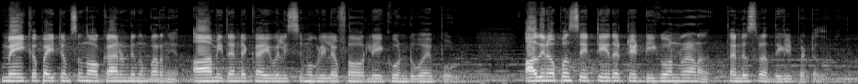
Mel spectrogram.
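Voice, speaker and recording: A man reading a novel aloud in a steady, emotional storytelling voice. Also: on the high side. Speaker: story narrator. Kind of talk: scripted novel narration. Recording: reverb with background music.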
